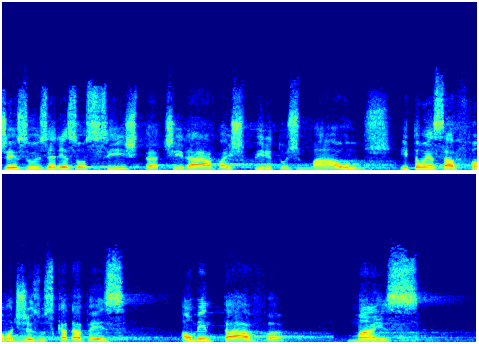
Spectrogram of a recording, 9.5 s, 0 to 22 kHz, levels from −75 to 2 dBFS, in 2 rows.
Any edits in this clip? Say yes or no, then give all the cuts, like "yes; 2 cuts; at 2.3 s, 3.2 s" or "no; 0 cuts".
yes; 2 cuts; at 3.9 s, 8.1 s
